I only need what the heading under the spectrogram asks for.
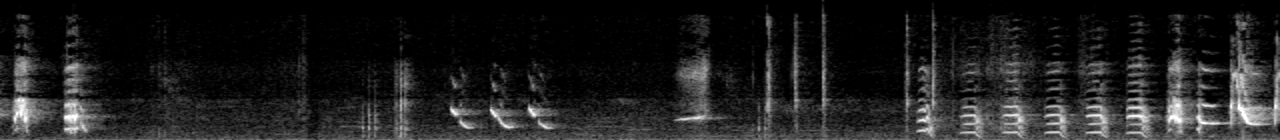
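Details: Nias hill myna lure song from an energetic bird: scattered clicks and short whistles, then a fast run of repeated downward-slurred whistled notes building to loud harsh calls.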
